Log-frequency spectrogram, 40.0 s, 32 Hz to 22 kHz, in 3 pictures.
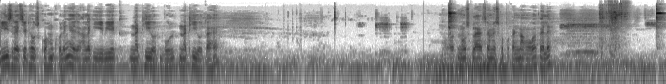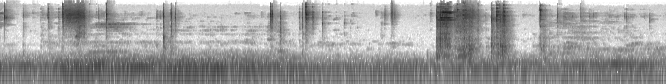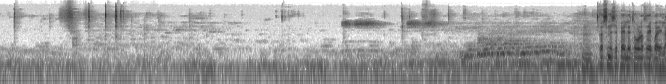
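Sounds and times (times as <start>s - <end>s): hand tools clinking on metal: 12.0s - 13.6s
metal tool scraping: 12.0s - 13.6s, 14.5s - 15.6s, 22.1s - 23.6s.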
